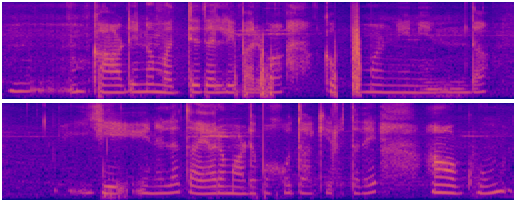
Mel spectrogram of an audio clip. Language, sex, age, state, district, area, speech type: Kannada, female, 18-30, Karnataka, Chamarajanagar, urban, spontaneous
